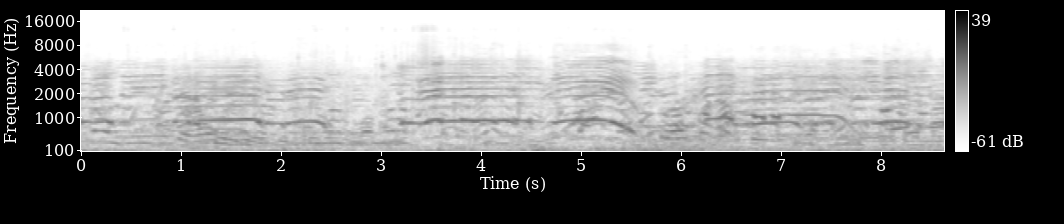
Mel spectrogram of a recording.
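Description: Several high voices chanting and calling out together over one another, with long drawn-out sung pitches, in the manner of a softball team's dugout cheer.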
